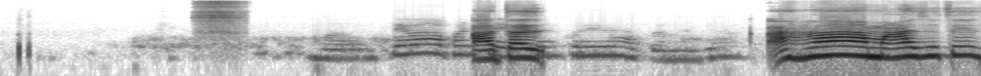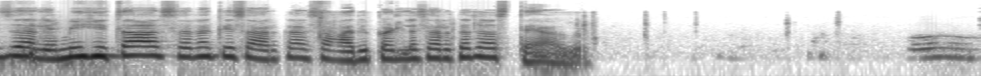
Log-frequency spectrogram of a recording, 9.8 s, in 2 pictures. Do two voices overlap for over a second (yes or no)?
no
